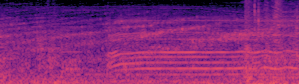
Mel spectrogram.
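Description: Film score and sound design: a low rumble with a faint rising whine, then a held chord of several steady tones comes in about a second in.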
